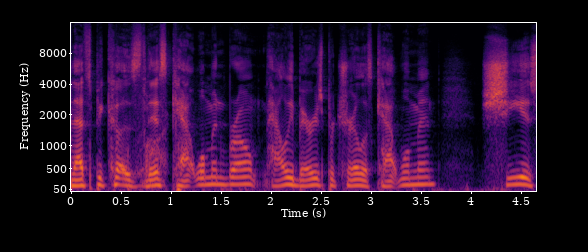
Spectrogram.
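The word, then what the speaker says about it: Halle Berry: for real man number four man we got Haley Barry as catw one hi hi Hal was haly no I it looks like it right looks like Haley but it's it's pronounced halberry which by the way is the actress that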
